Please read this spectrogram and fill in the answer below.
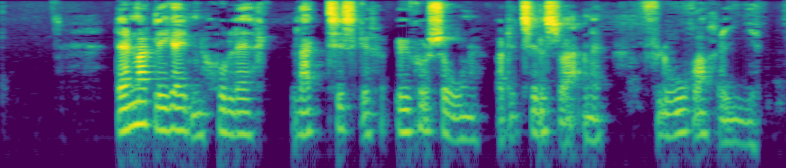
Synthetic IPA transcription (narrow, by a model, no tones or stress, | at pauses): d̥ænmɑ̈ːɡ̥le̝ɡ̥ɐid̥enhol | lɑ̈ɡ̥̚d̥ʰisɡ̥əøkʰo̝so̝ːnəʔɒ̽d̥e̝t͡sʰe̝lsʋɑ̰̈ːnə | flo̝ːʁɑʁiːə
